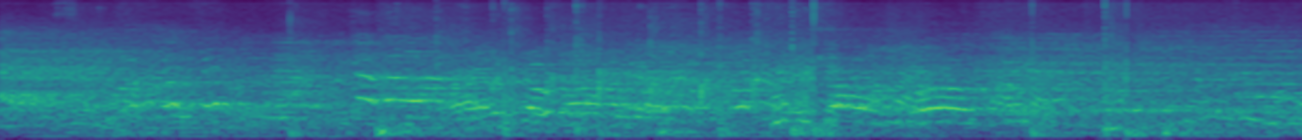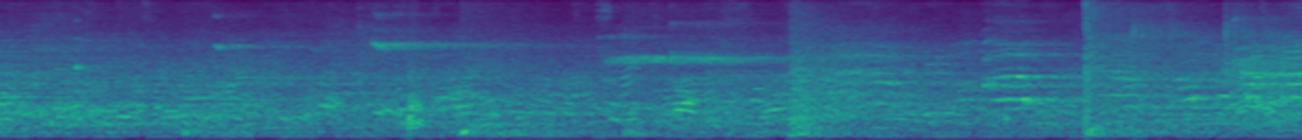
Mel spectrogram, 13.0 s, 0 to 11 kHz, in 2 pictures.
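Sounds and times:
people chatting: 0.0 - 13.0
whistle blast: 9.6 - 10.4.

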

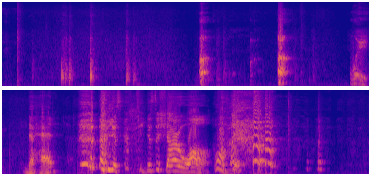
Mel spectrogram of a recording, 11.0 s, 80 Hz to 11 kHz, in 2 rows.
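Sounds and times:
man laughing: 6.6 - 7.5, 8.7 - 11.0.

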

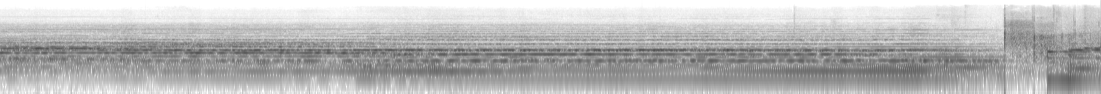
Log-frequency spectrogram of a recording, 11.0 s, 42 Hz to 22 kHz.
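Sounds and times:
children's choir singing: 0.0 - 11.0.

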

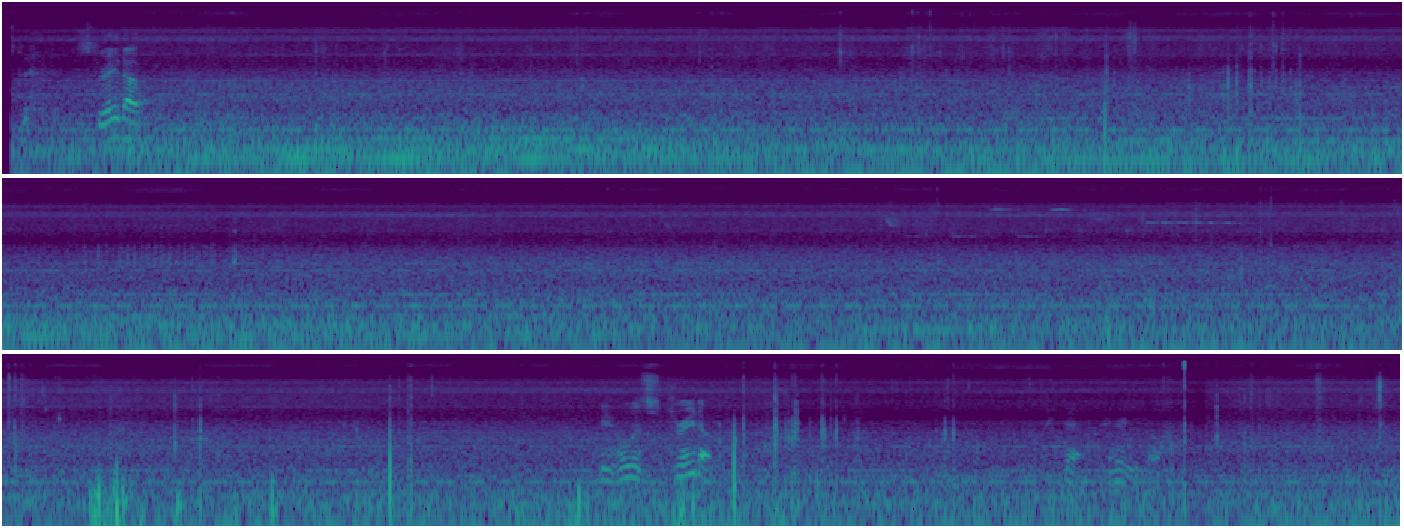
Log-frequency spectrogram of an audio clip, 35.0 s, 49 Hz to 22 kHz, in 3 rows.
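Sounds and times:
steady low hiss: 0.1 - 34.9.

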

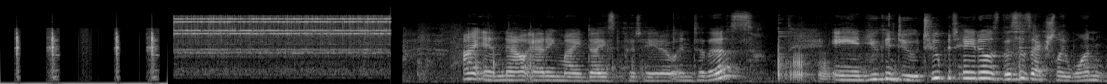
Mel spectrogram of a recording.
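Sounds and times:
alarm ringing: 1.8 - 3.9.

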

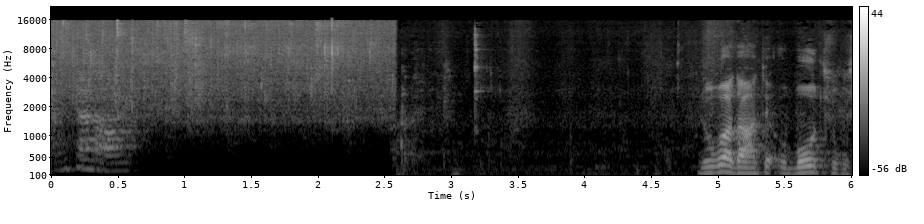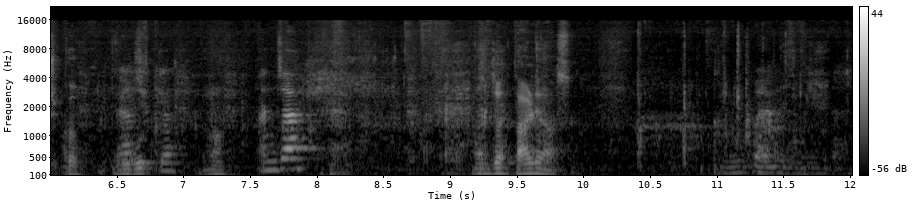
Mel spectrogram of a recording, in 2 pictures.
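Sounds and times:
meat sizzling on grill: 0.0 - 2.6.

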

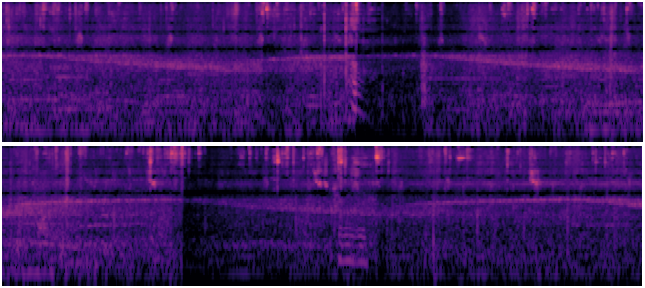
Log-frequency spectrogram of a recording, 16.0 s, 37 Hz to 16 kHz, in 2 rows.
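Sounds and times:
distant siren wailing: 0.0 - 16.0
street traffic hum: 0.0 - 16.0.

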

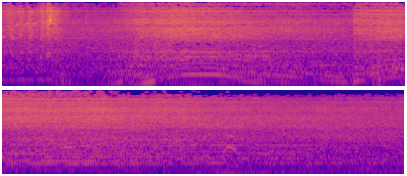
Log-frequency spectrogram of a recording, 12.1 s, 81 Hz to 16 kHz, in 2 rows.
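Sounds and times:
traffic and road noise: 0.0 - 12.0
vehicle engine running: 0.0 - 12.0.

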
